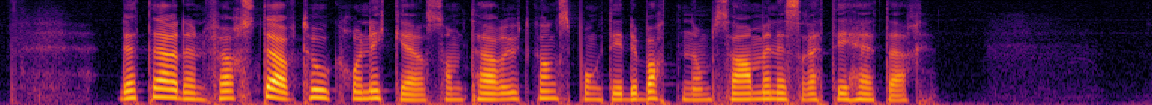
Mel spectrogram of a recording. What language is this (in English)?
Norwegian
